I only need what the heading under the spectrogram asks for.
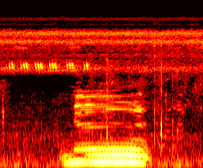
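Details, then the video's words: Tame cattle grazing on grass among oil palms on a plantation in Indonesia; a single steady, deep, droning moo lasting about a second, with faint rhythmic insect chirping high above throughout. "Bunyi suara sapi lembu"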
